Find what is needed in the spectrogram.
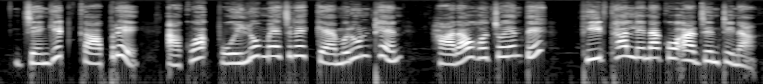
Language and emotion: Santali, surprised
